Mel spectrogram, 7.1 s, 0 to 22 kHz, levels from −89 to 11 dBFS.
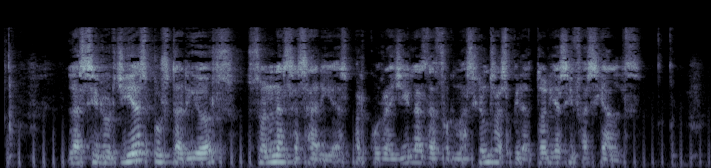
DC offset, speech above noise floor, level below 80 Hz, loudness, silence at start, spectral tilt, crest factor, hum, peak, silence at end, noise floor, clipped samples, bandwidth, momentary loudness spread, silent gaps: under 0.1%; 22 dB; -62 dBFS; -25 LUFS; 0.05 s; -3 dB/octave; 22 dB; none; -6 dBFS; 0.35 s; -50 dBFS; under 0.1%; 11.5 kHz; 10 LU; none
